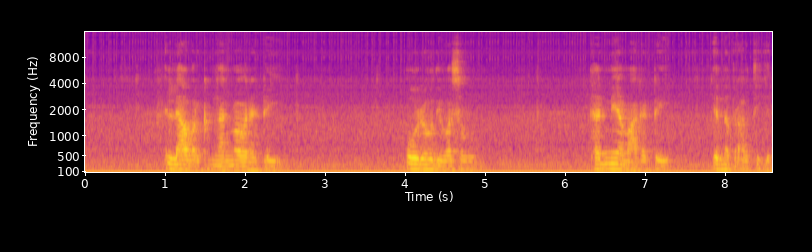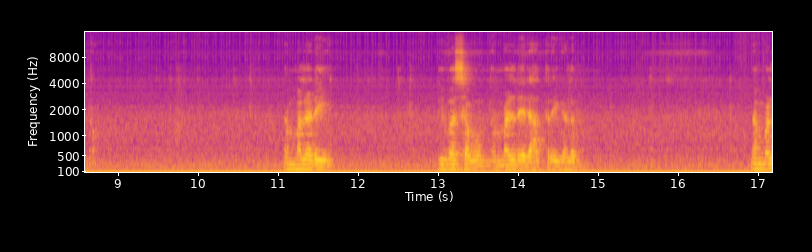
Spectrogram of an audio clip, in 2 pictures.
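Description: An older man speaks calmly and slowly in short phrases, close to a microphone.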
